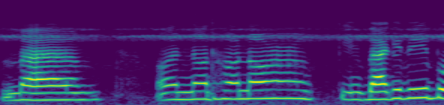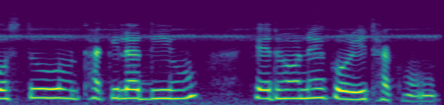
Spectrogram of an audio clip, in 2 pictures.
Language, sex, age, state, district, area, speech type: Assamese, female, 30-45, Assam, Golaghat, rural, spontaneous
